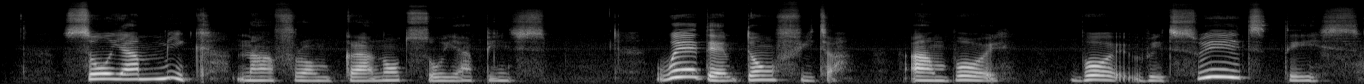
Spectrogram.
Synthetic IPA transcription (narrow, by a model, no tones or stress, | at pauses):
sojamik | nafɾɔ̃mɡɾanɔtsojabĩns | wedɛmdɔ̃nfitʰa̰ | ãnbɔjɪ | bɔjwidswitdes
